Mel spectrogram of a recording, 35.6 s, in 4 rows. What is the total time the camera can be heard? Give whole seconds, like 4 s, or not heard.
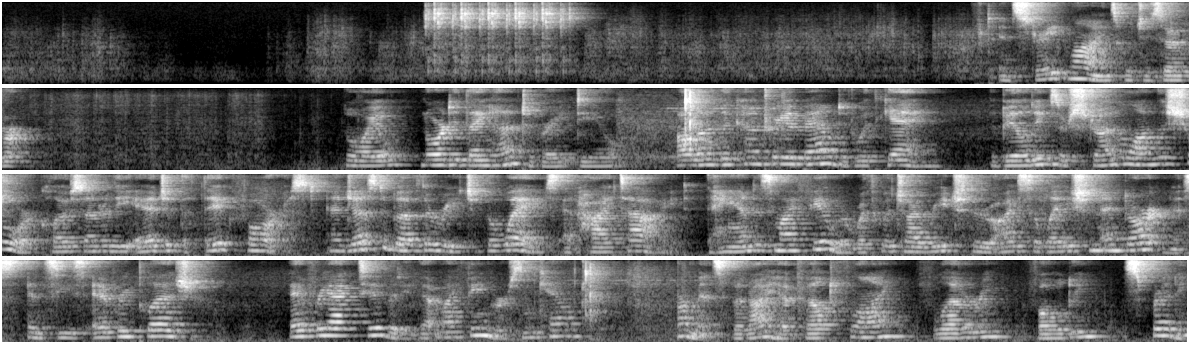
4 s.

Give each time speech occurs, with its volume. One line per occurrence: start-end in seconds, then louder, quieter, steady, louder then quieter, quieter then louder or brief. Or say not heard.
7.3-9.0 brief
11.4-35.5 steady.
